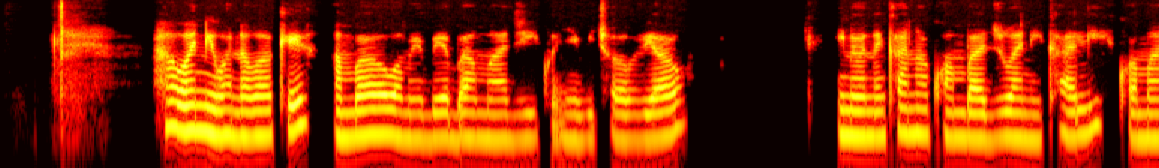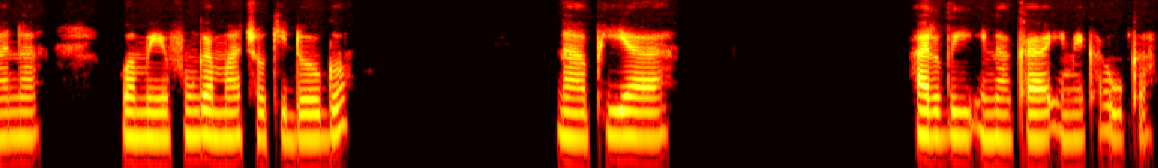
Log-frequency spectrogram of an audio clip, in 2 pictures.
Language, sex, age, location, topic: Swahili, female, 18-24, Nakuru, health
